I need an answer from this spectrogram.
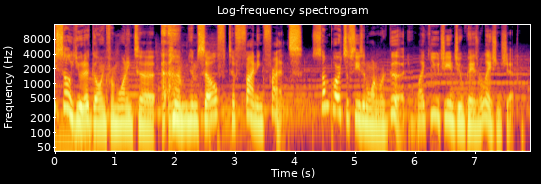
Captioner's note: cough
